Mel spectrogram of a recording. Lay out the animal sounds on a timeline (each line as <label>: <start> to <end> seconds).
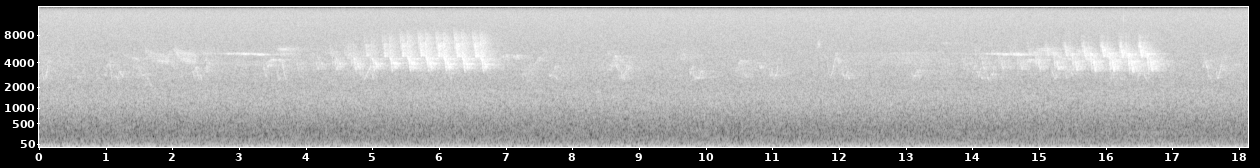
Red-eyed Vireo (Vireo olivaceus): 0.0 to 18.1 seconds
Black-throated Blue Warbler (Setophaga caerulescens): 0.9 to 2.5 seconds
Black-throated Green Warbler (Setophaga virens): 2.6 to 3.9 seconds
Ovenbird (Seiurus aurocapilla): 4.3 to 6.9 seconds
Black-throated Green Warbler (Setophaga virens): 14.1 to 15.3 seconds
Ovenbird (Seiurus aurocapilla): 14.9 to 16.9 seconds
